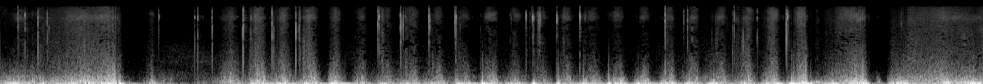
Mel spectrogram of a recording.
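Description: Fingertips and long nails rub and scratch the top and sides of a fluffy grey-white synthetic faux fur microphone windscreen. The result is a steady stream of deep, muffled, bass-heavy scratching and rubbing with a rapid, uneven rhythm. It briefly drops quieter early on before resuming.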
